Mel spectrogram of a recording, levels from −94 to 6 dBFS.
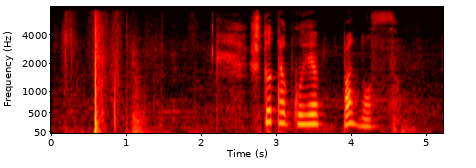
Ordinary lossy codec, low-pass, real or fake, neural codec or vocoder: none; 7.2 kHz; real; none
